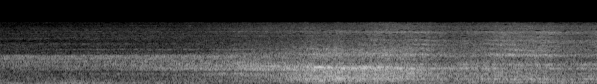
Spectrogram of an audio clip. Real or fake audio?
real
